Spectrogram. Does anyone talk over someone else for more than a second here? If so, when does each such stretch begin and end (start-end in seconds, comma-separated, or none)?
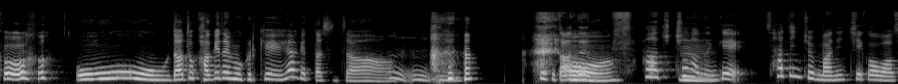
none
